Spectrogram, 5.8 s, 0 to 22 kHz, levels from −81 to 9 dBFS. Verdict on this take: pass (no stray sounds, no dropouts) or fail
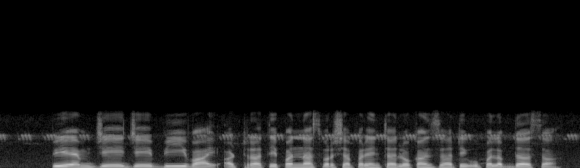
pass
